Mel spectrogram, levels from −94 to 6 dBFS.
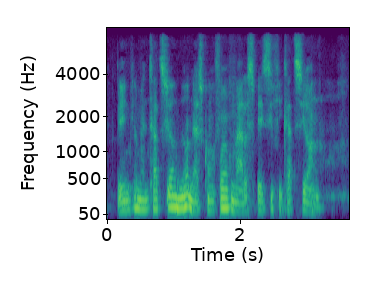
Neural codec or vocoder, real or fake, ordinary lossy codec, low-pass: codec, 16 kHz, 2 kbps, FunCodec, trained on Chinese and English, 25 frames a second; fake; MP3, 64 kbps; 7.2 kHz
